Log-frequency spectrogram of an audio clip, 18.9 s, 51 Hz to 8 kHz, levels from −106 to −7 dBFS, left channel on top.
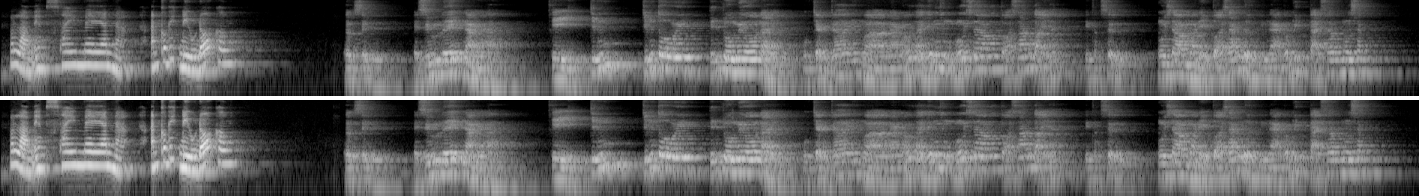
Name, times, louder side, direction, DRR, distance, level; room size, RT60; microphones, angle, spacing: voice 1, 0.1-1.7 2.0-3.2, right 5 dB, 40° right, 17 dB, 0.4 m, -28 dB
voice 2, 4.6-5.2 5.5-6.7 7.3-8.3 8.6-14.2 14.5-15.0 15.4-18.2, equal, ahead, 0 dB, 2.6 m, -38 dB
15.0 x 6.7 x 6.6 m, 1.1 s
head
